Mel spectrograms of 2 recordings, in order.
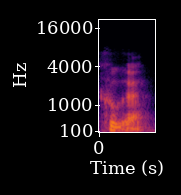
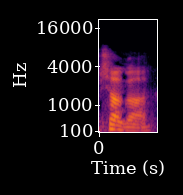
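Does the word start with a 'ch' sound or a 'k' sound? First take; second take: k; ch. First: The word begins with a 'k' sound. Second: The word begins with a 'ch' sound. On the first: The speaker calls it right. "the correct pronunciation is Kuga" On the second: The speaker calls it wrong. "Some people call it Chugga. I'm like, there's no H"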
